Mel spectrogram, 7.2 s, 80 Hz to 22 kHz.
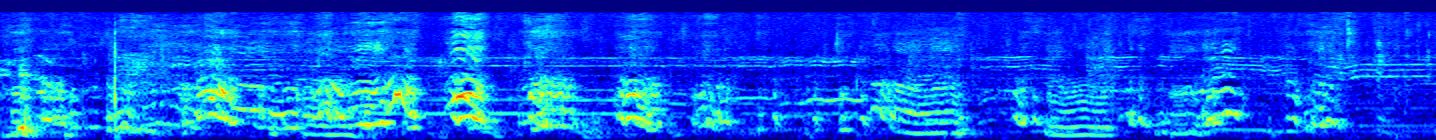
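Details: A litter of seven Bernese Mountain Dog puppies, born Valentine's Day 2013, at their first feed on Mothering Sunday: rapid, uneven yips and wavering whimpers from several pups at once, sometimes sliding downward, with people's voices faintly behind.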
